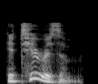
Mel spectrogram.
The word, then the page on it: hetaerism: British English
